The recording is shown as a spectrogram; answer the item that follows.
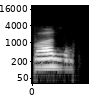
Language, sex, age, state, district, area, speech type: Nepali, male, 18-30, West Bengal, Kalimpong, rural, conversation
